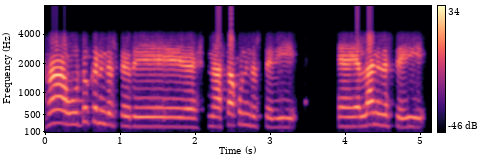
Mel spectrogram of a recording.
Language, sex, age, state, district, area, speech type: Kannada, female, 30-45, Karnataka, Dharwad, urban, conversation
